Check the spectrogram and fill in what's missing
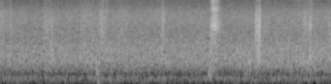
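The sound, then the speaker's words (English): Footsteps squelch through wet ground on a very boggy track, just past a stile leading out of a field, about six soft irregular steps, over a steady hiss of running water. No one speaks. “So now, crossing this stile, out of the field, and up into Oh, very boggy track. Hear the water.”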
